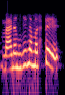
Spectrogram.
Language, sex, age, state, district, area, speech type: Dogri, female, 18-30, Jammu and Kashmir, Udhampur, rural, conversation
